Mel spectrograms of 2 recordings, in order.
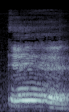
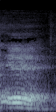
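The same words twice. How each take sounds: First: The vowel is held long. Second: The vowel is said short. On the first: "똑같이 길게" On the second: "짧게"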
